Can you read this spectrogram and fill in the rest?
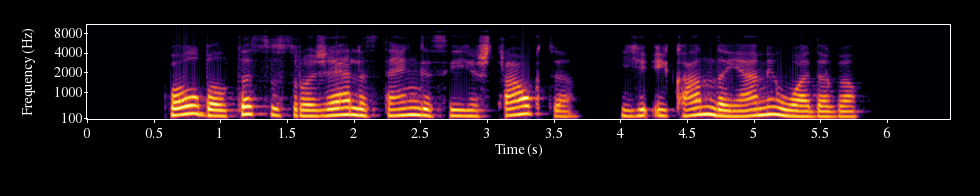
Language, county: Lithuanian, Alytus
